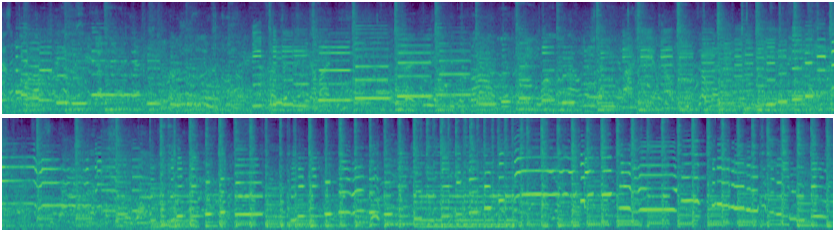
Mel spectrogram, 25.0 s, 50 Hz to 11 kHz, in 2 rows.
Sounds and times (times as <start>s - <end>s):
Music: 0.0s - 24.9s
Speech: 0.0s - 24.9s.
